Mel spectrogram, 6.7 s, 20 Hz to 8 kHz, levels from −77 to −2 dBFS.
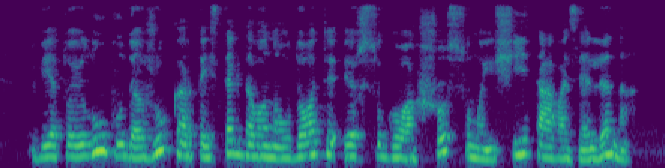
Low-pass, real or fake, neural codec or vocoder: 7.2 kHz; fake; vocoder, 44.1 kHz, 128 mel bands every 512 samples, BigVGAN v2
